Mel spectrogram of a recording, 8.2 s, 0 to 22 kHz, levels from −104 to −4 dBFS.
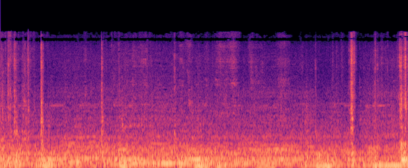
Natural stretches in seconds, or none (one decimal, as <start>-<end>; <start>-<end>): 0.0-8.2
